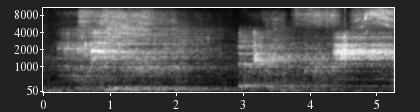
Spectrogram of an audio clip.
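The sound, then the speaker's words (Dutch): A loud, continuous watery rush and gurgle, like a flushing surge, plays for several seconds, briefly dipping and then swelling again: a sound effect for a projected moray eel in an exhibit where visitors put their hand in. No voices over it. “Zo, komt eventjes een murene. Zou die ook echt zo'n geluid maken, denk je?”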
